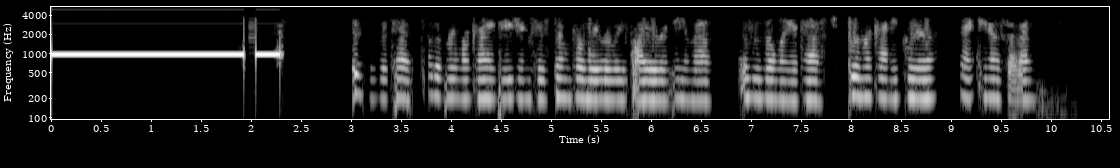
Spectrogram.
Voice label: Waverly Fire, dispatch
